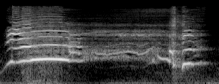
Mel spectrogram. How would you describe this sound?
weird whine
whining, probably after losing a game
girl, whimper, whine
